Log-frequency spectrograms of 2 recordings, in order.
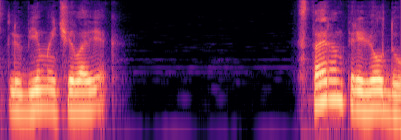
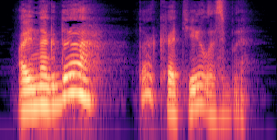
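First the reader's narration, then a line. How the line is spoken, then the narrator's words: Sighing. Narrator (Russian): вздохнул Артур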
